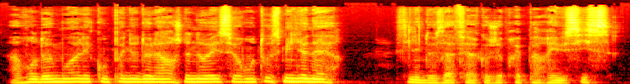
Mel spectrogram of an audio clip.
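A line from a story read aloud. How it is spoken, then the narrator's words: Solemn leader. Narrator (French): répliqua le chef d'un ton solennel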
